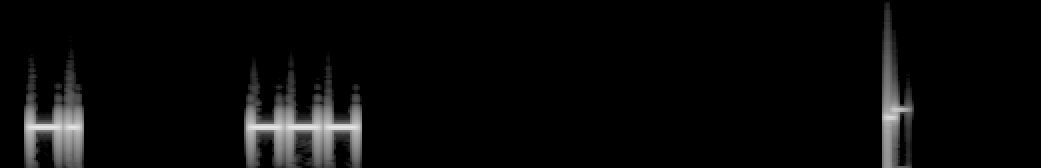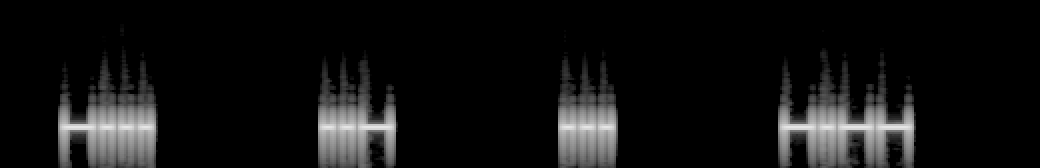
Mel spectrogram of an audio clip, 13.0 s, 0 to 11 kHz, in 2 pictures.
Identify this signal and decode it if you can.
Morse code, heard as a keyed tone, about 20 wpm, spaced as for 7 wpm, 690 Hz. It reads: NO BUSY
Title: 6x Character Spacing - Top 500 Words - 20wpm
